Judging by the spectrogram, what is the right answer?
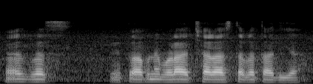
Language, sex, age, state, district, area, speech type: Urdu, male, 45-60, Bihar, Gaya, urban, spontaneous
